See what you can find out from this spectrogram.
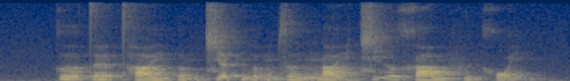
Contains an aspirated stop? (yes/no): yes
